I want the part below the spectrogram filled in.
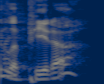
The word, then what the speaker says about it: Lupita: Oh, wait, did you say Lupita? – Yes.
